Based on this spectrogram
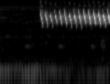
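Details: Gacor canary song to prompt other canaries to sing: after a faint low hum, a sudden bright, very fast trill of identical high notes, about fifteen per second.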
